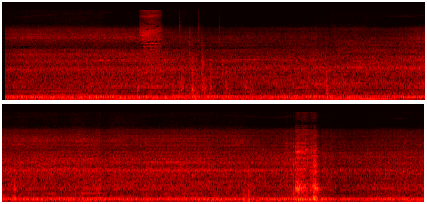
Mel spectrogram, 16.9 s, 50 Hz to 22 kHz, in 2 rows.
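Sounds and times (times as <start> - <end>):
excavator diesel engine running: 0.1 - 16.9
brief hiss: 2.8 - 3.3.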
